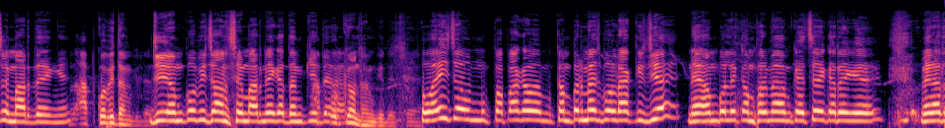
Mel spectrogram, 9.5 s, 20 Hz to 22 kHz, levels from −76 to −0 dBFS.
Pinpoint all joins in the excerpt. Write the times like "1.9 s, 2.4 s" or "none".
none

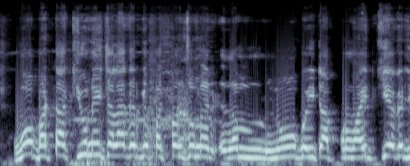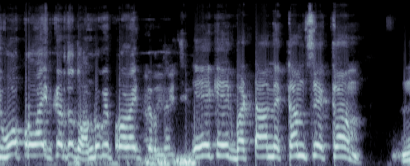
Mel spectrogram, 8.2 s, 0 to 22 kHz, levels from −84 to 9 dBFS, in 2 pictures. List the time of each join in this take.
5.9 s

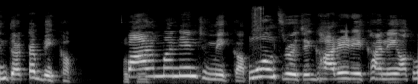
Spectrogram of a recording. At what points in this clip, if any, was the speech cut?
2.5 s

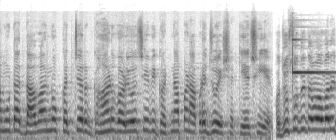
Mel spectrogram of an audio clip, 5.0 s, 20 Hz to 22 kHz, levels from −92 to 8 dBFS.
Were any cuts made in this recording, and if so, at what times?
4.1 s

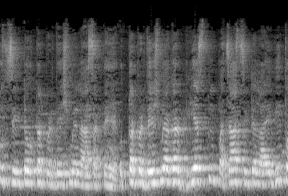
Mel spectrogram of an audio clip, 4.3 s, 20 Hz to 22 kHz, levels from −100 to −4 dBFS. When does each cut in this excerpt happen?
1.5 s

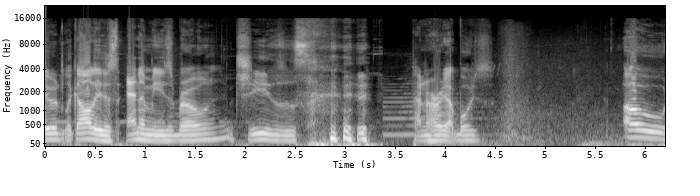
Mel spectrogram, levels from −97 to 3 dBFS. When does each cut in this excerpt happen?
3.4 s

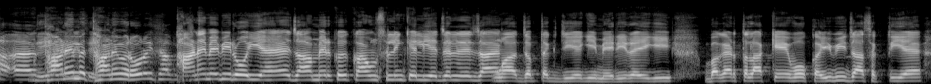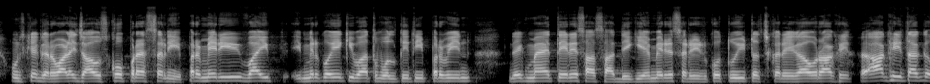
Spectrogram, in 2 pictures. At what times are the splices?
5.0 s, 11.0 s, 17.7 s

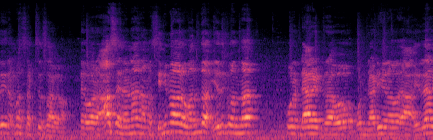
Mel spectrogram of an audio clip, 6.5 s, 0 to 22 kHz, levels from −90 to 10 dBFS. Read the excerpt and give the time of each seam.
1.2 s

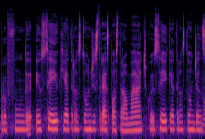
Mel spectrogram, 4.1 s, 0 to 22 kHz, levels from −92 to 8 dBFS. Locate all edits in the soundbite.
none

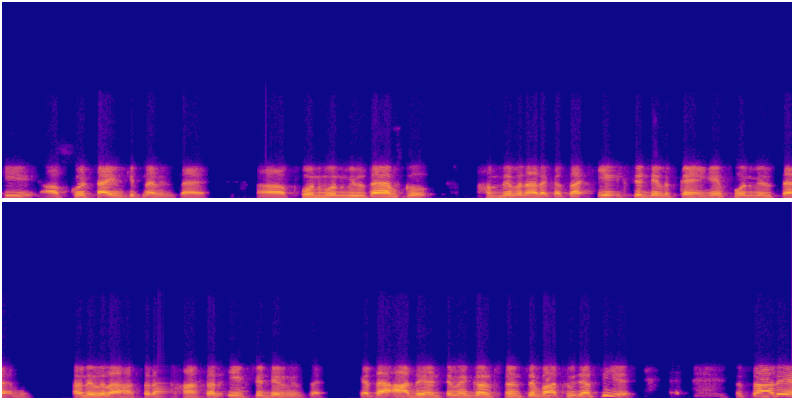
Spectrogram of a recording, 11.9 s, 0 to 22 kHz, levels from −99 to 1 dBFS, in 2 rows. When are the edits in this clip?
none

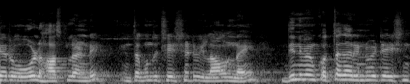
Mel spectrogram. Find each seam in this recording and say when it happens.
none

